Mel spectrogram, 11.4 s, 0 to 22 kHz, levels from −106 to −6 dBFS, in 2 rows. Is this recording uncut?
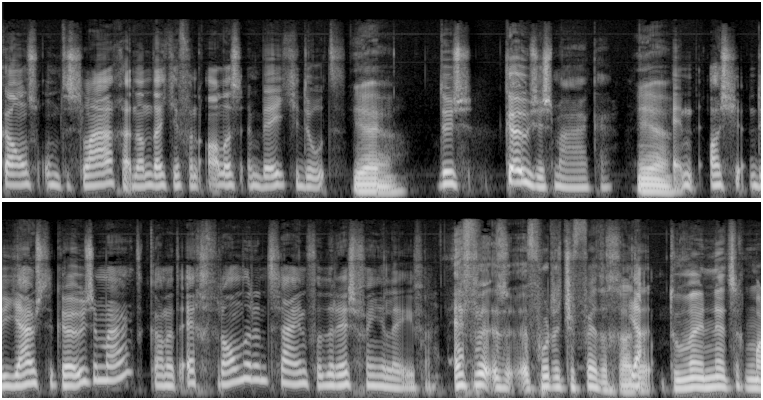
no; 2 cuts; at 2.8 s, 5.2 s

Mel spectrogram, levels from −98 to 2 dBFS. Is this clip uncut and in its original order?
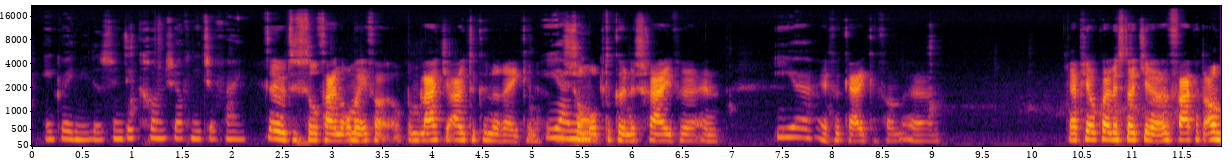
yes; 0 cuts

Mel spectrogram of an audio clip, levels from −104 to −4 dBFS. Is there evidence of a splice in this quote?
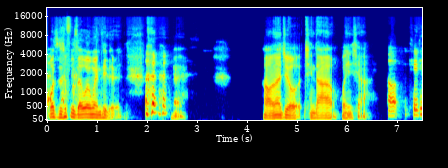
yes; 1 cut; at 2.8 s

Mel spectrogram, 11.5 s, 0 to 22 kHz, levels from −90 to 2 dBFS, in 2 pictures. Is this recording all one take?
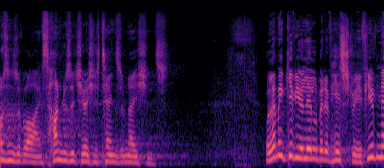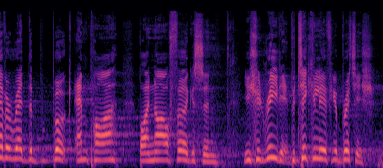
yes; 0 cuts

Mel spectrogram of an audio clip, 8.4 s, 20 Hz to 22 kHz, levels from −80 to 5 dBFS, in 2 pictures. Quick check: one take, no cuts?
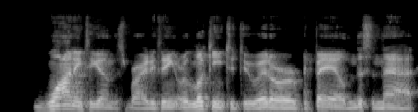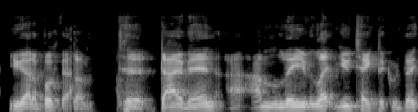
no; 4 cuts; at 3.0 s, 4.2 s, 4.9 s, 5.3 s

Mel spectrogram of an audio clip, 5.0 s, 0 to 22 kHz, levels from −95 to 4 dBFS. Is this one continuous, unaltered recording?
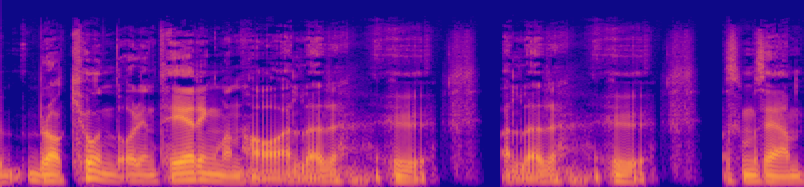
no; 1 cut; at 3.1 s

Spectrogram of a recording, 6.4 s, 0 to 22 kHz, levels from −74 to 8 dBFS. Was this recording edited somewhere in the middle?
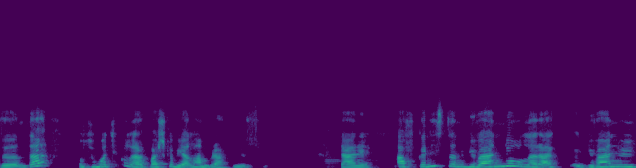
yes; 1 cut; at 3.9 s

